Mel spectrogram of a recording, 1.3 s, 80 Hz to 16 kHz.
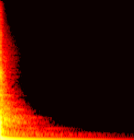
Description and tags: toy drum hard hit
hard hit on small toy drum, recorded on Tascam DR-5 didgtal recorder.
